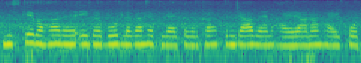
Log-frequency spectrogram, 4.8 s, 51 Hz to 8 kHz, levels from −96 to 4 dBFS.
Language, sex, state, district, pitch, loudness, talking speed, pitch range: Hindi, female, Chandigarh, Chandigarh, 225 Hz, -13 LUFS, 200 wpm, 220-230 Hz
